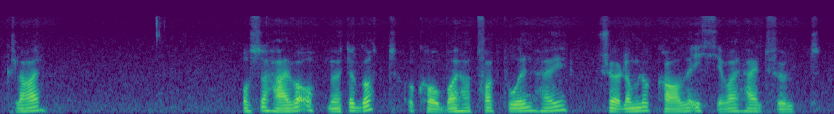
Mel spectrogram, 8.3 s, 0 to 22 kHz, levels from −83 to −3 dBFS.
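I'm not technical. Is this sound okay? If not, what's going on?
No. Near the end, from 7.65 to 7.75 s, the speech was cut by the noise suppressor: the filter meant to remove background hiss mistook a brief bit of speech for noise and turned it down, so for about a tenth of a second the sound goes faint and swallowed.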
